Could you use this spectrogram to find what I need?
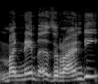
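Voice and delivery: heaviest put-on Indian accent, laid on thick. Retelling a phone call where the man gives his name: heavy indian accent impression. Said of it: "the heaviest fuck Indian accent".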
